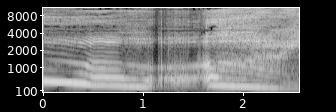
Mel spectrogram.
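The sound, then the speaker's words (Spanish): A loud, drawn-out human yawn, a moaning voiced tone sliding steadily downward in pitch, breaking off briefly and then resuming with a second falling glide. “Otra genialidad que se le ha ocurrido al cuerpo es bostezar.”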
